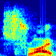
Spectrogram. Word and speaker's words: striped: striped صدای I داره متفاوته. striped یعنی راه. صدای D هم در اینجا ت تلفظ میشه. striped به خاطر وجود پ.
